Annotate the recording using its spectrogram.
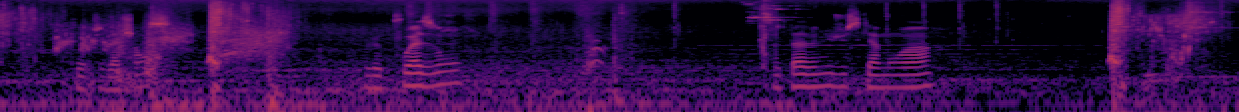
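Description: A sword swings and strikes.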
